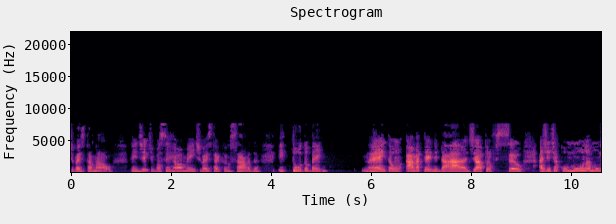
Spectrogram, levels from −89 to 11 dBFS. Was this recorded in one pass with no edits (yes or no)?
yes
